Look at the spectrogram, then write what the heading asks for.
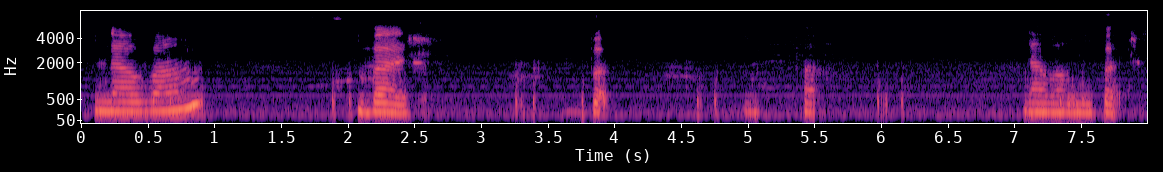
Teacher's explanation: The tip of the tongue is flapping up and down.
